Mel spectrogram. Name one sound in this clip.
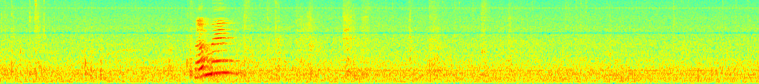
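Plastic cling wrap crinkles as it is pulled off a roll.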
